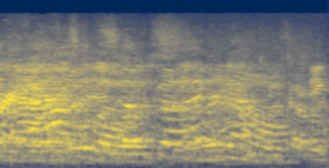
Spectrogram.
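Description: Chatter of a group of people talking over one another in a room; several voices overlap, with no other sound standing out.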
